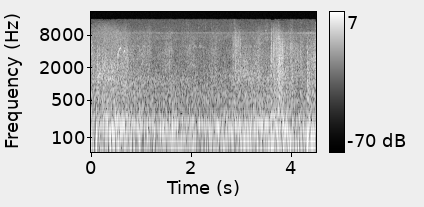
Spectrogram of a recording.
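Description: Artillery fire in Empire: Total War, distant booms rolling over a dense, continuous battlefield rumble, with no voices.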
